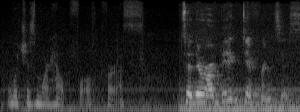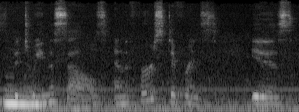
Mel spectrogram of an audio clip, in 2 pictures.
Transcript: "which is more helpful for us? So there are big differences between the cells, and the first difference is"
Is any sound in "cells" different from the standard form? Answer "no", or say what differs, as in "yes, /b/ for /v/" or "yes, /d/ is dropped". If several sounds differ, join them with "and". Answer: no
